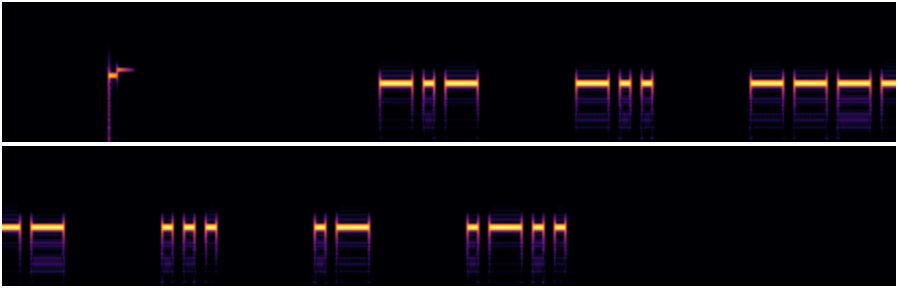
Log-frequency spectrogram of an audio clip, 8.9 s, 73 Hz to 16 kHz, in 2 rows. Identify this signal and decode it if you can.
Morse code, heard as a keyed tone, about 22 wpm, spaced as for 12 wpm, 700 Hz. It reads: KD0SAL
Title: USA Call Signs - 6 Characters - 3x Character Spacing - 22wpm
